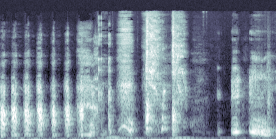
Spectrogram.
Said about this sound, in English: Coughing on the creeper.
